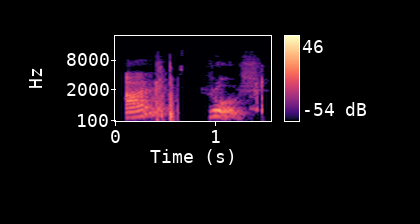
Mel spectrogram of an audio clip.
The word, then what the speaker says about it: arroz: So the third letter that has the last syllable stressed when the ending is in Z. Okay. Here it is. Also, I've given you words with two syllables only, because most of the words that I could find were in two syllables. So this arroz. Arroz. Arroz is right. Now again, please get used to the rolling of the R.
